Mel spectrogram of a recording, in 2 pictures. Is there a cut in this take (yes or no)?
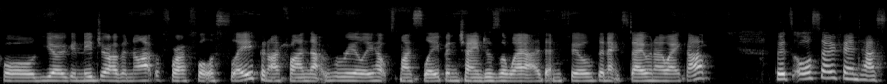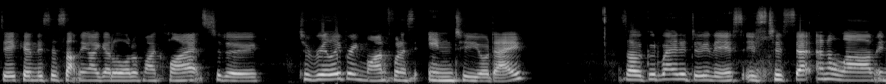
no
